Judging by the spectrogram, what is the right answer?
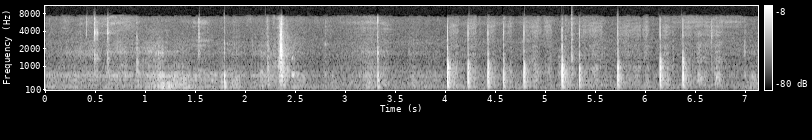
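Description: Light plastic clicks and taps of a stylus on a pen tablet as numbers are handwritten in digital ink. A few scattered clicks come first, then a quicker run of about three taps a second near the middle, while the digits are written.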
